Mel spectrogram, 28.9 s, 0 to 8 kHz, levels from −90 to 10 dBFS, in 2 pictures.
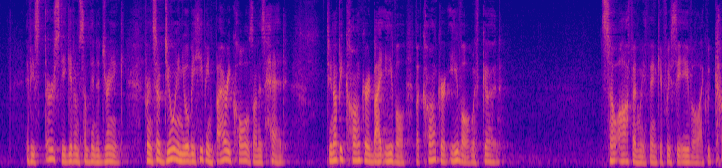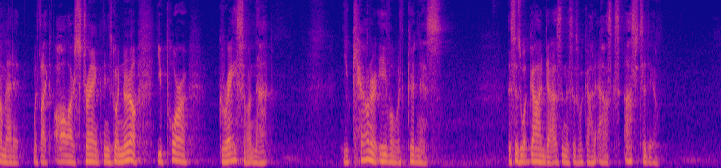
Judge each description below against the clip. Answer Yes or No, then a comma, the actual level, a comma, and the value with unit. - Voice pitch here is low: Yes, low, 120 Hz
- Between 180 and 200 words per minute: No, average, 165 wpm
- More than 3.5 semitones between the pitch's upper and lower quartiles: No, average, 3.0 semitones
